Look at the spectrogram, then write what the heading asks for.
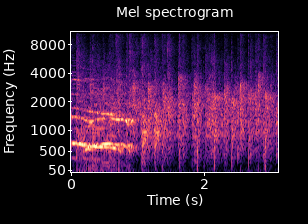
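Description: applause

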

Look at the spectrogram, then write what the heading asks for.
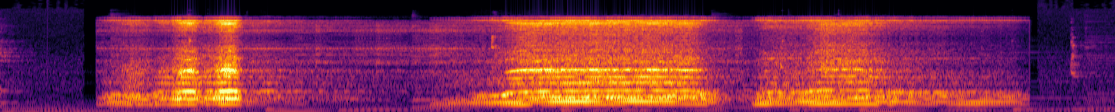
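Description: steam train whistle

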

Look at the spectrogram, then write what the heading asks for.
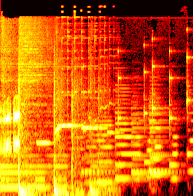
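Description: frog croaking

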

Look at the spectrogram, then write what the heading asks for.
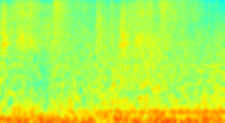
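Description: explosion

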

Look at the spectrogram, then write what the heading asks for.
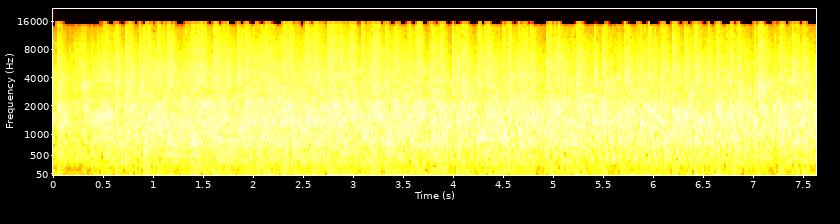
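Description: audience applause

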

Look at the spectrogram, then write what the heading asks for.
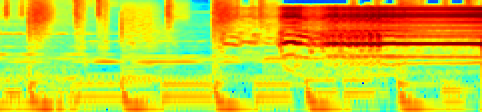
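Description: rooster crowing

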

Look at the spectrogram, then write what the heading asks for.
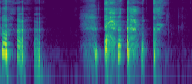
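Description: coughing

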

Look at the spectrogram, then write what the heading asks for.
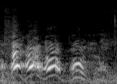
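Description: dog barking

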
